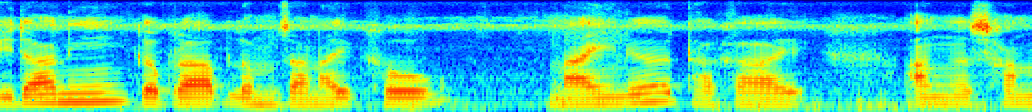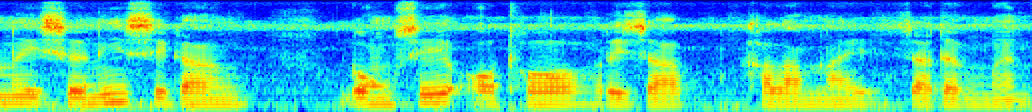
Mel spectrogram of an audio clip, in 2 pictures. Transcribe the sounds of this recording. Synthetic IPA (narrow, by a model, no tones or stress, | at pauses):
bidaniɡɯbɾap̚lɯmzanajkʰɯw | najnɯtʰakʰajaŋɯsanːɯjsɯniseɡaŋ | ɡɔŋseɔtʰɔɾizap̚kʰalamnajzadɯŋmɯn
